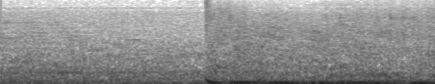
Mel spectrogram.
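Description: A loud boom sounds as a spacecraft enters a swirling vortex.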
